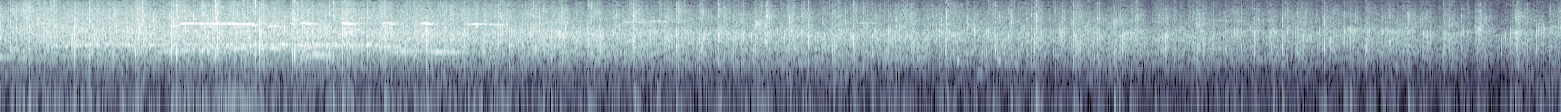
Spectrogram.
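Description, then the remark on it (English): Sustained applause from many people clapping their hands, a dense, steady patter that runs the whole time, loudest at the start and easing off slightly toward the end, with no speech over it. “I thought you were clapping your hands.”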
